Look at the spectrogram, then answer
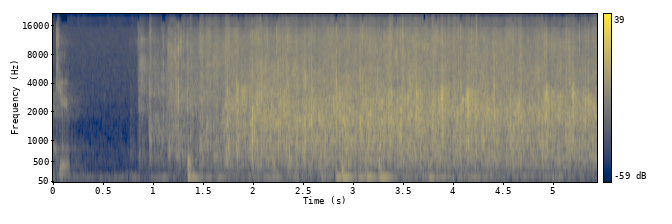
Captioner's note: audience applauding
